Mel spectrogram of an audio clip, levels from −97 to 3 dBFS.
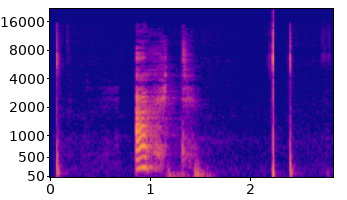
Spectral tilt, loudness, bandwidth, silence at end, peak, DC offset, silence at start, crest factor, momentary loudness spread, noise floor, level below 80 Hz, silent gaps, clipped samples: -2.5 dB/octave; -27 LUFS; 16.5 kHz; 0.6 s; 0 dBFS; under 0.1%; 0.85 s; 32 dB; 20 LU; -76 dBFS; -54 dBFS; none; under 0.1%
